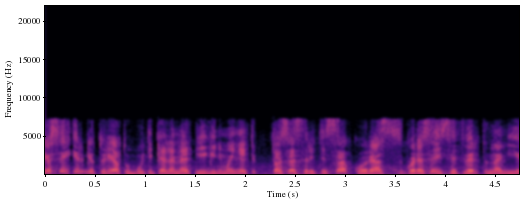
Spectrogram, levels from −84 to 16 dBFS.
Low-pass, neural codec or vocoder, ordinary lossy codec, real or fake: 7.2 kHz; none; AAC, 32 kbps; real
